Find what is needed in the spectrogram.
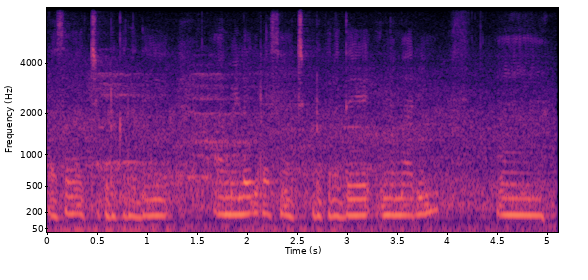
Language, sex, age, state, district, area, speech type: Tamil, female, 18-30, Tamil Nadu, Thanjavur, rural, spontaneous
